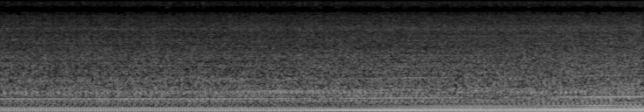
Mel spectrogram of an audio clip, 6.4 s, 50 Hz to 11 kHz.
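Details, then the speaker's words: GT18 garden tractor after carburettor refit, air cleaner off: small engine runs rough, wavering drone struggling to clear; suspected flooding, which it did not do before. "now that's not promising sounds like she's flooding which is not good it was not flooding"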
